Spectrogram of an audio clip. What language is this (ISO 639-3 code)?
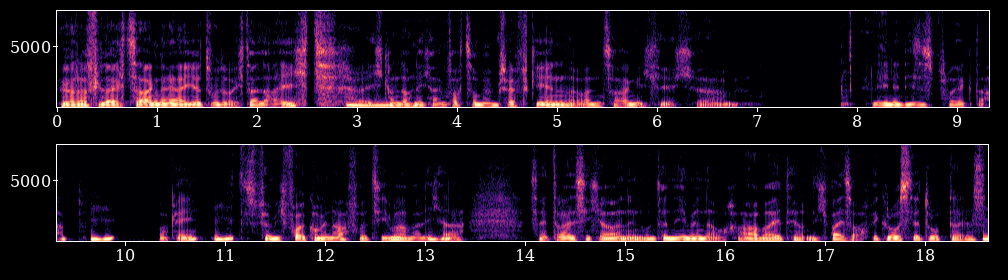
deu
